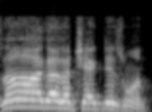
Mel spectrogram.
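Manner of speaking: imitated old-timer inspector, pitched high; good old boy. Inspector insists on checking the attic himself, high good old boy voice. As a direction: mimic the veteran inspector in a high voice. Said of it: "Good old boy".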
